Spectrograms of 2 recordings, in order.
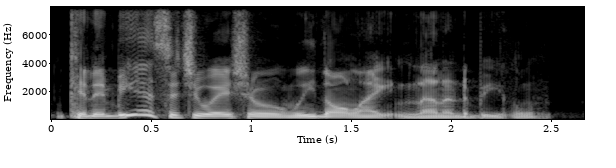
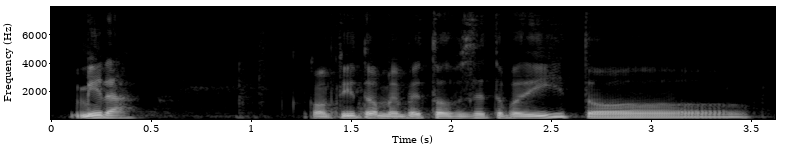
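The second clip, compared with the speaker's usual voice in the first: fake Spanish; 3 semitones higher, 5 dB quieter than usual. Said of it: "That's not Spanish".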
